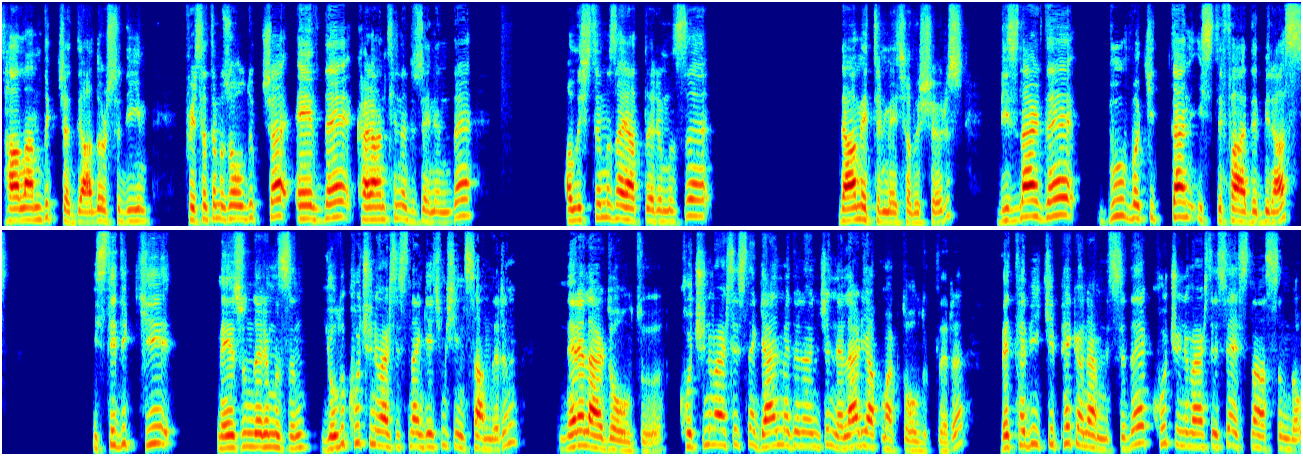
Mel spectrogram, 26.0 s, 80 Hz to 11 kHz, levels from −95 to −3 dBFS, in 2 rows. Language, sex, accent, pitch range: Turkish, male, native, 165-215 Hz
